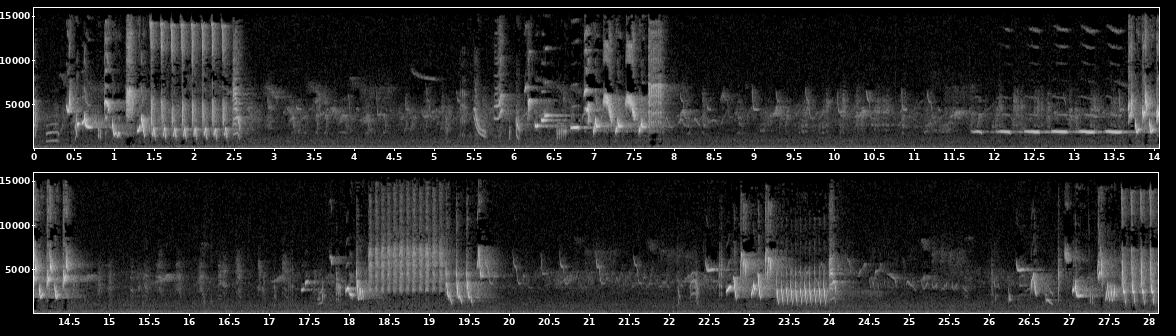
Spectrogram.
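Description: A songbird singing in six separate phrases of rapid trilled notes, high-pitched, about one phrase every five seconds with quiet gaps between.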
